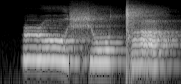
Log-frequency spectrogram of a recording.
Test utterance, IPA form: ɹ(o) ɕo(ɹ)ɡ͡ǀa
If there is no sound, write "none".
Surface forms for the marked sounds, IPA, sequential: o, none

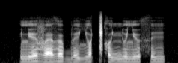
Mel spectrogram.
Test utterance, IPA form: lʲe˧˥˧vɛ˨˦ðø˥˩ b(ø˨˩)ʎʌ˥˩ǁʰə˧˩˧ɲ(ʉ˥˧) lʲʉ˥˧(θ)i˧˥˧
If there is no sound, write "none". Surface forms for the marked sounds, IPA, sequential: e˨˩, ʉ˥˧, θ

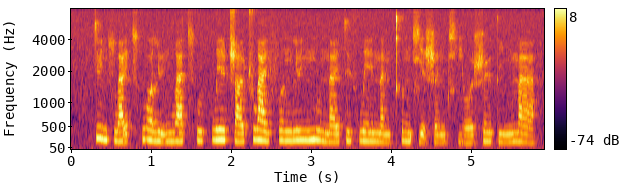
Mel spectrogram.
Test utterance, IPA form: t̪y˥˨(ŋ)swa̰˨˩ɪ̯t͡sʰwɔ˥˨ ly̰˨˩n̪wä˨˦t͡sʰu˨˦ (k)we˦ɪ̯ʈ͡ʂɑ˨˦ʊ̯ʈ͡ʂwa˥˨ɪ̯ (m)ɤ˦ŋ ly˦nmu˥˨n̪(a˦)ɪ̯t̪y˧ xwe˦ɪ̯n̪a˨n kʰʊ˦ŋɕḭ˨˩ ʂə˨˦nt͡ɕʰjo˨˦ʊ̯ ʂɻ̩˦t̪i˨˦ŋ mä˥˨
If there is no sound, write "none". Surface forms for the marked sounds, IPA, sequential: n, k, f, a˨˦

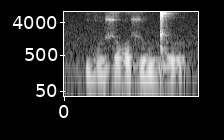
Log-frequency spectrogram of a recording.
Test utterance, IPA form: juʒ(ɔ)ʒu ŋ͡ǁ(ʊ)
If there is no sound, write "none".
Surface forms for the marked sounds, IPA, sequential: ɔ, ʊ

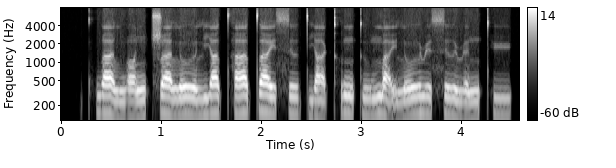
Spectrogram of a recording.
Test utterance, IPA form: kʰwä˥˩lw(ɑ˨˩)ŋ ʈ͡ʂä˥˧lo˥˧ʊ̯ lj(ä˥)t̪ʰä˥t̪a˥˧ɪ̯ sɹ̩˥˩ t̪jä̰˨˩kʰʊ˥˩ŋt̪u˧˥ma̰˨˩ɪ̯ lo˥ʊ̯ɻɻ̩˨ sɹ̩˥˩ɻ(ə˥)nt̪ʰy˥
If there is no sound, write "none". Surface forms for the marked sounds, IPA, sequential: ɑ˧˥, ä˥˩, ə˧˥

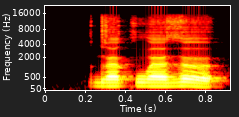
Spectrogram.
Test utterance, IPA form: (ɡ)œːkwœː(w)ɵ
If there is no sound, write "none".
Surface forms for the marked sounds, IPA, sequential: ɡ, ð

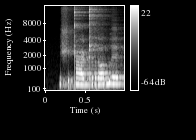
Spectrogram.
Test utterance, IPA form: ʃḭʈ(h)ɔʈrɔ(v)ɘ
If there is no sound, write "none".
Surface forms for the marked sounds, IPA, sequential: ʕ, b

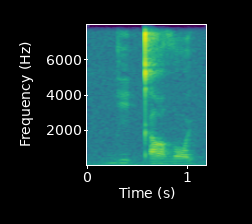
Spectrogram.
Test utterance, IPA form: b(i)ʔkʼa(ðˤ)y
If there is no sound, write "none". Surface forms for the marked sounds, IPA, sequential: i, ðˤ

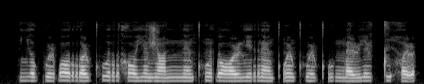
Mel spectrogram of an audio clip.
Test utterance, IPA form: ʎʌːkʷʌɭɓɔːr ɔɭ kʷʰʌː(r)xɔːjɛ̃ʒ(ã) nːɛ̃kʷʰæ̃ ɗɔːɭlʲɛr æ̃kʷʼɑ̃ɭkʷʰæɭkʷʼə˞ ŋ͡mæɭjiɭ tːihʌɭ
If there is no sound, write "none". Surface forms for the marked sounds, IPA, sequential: r, ɑ̃

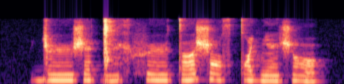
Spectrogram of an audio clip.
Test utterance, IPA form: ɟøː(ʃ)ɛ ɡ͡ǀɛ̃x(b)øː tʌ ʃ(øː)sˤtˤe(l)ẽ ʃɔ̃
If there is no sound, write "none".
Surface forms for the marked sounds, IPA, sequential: ʃ, f, øː, ʎ

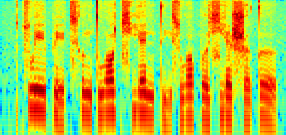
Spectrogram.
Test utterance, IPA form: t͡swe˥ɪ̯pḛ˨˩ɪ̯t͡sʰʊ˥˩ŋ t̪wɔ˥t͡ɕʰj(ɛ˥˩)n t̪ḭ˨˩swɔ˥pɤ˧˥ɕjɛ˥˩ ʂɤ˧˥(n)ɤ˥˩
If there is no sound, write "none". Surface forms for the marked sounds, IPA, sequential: ɛ˥˩, t̪

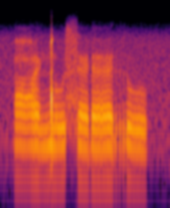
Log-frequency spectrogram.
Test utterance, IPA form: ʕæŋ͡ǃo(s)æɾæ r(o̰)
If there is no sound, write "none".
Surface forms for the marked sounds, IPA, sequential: s, o

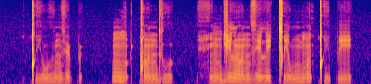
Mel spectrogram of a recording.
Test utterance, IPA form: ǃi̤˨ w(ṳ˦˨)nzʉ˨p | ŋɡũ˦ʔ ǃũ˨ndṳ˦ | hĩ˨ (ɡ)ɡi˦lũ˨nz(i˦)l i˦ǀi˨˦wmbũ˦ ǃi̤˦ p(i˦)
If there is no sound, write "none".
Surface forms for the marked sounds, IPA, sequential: ṳ˦˨, ŋ, i˨, i˦

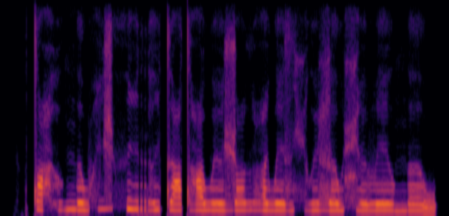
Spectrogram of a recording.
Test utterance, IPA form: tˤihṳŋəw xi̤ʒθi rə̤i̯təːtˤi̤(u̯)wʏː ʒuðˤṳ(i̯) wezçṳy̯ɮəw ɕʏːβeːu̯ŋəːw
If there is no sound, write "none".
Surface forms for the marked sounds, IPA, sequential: u̯, i̯

